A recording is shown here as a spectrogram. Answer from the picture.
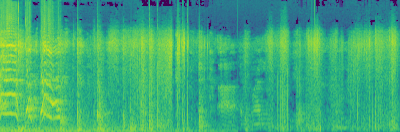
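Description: A man's sudden loud cry, rising in pitch, then several seconds of further agitated cries and breathy noises mixed with short knocks and rustles.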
